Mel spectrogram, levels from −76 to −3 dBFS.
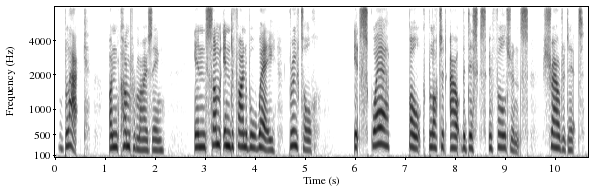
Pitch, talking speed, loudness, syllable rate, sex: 240 Hz, 95 wpm, -19 LUFS, 4.1 syllables/s, female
